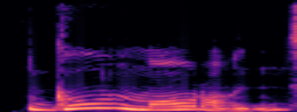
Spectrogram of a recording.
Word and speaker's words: god morgon: So you spell G-O-D, first word, morgon, M-O-R-G-O-N. It's not M-O-R-O-N. That is moron. You moron. So it's pronounced somewhat like moron, but it doesn't mean moron. So you say god morgon.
